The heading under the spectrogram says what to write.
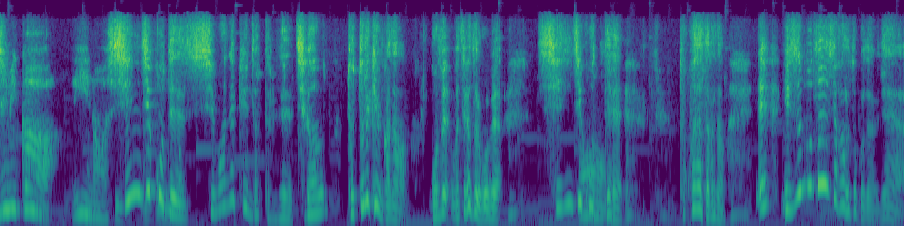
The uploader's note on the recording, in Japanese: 広島・高知・島根。海外という事はあまり関係ないのかも知れないのですが、ネットの設定環境が安定せず、いつも以上に音質が乱れていてごめんなさい※。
